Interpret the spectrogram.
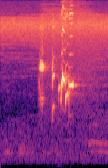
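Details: A chattering sooty-headed bulbul sings one lure phrase for attracting opponents. It opens with two or three clipped notes, then gives a warbled, liquid whistle, over faint steady hiss and a low background hum.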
